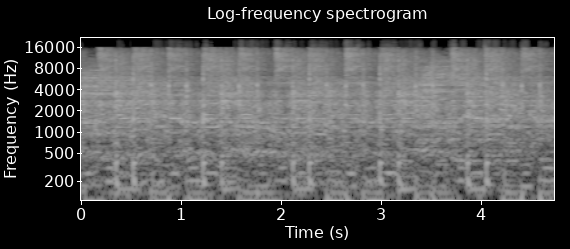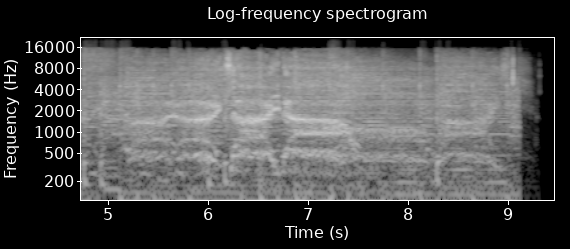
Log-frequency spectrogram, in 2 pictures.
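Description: High and low metal screams are layered over a dense, loud rock and metal backing with pounding drums and heavy distorted guitars, the yelling growing more prominent midway before the mix cuts off abruptly.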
